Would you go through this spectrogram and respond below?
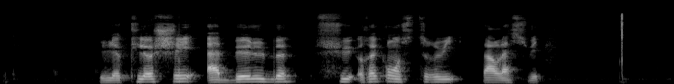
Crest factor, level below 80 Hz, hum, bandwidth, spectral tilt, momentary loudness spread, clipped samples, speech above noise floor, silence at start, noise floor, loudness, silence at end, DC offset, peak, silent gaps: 26 dB; -68 dBFS; none; 11.5 kHz; -4 dB/octave; 15 LU; under 0.1%; 50 dB; 1 s; -76 dBFS; -27 LUFS; 1.35 s; under 0.1%; -2 dBFS; none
